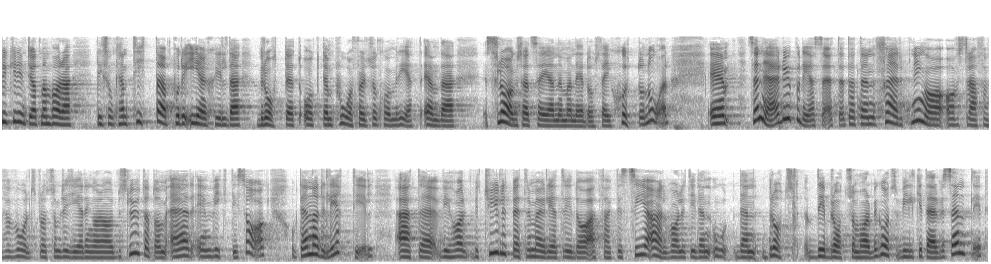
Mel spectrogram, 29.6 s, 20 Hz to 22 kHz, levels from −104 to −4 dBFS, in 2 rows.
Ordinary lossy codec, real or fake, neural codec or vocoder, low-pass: none; real; none; 7.2 kHz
